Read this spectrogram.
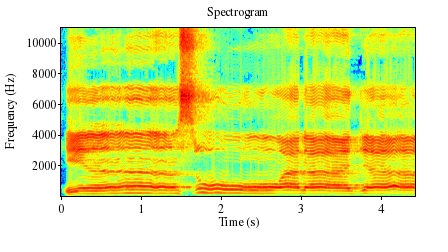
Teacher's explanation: Kemudian ini kita panjangkan karena dia adalah mad lazim mutawwal atau mad lazim mustaqal kilmi, kita panjangkan dulu, kemudian kita bertasydid nun artinya guna musyaddadan. Jadi setelah kita panjangkan kita dengungkan yang nunnya.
